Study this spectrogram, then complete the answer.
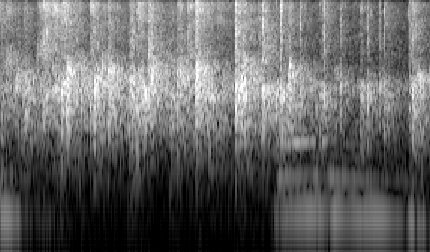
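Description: A church congregation at a Sunday worship service applauds together, a dense continuous clapping that runs throughout, with a sustained voice or tone rising over it midway.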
